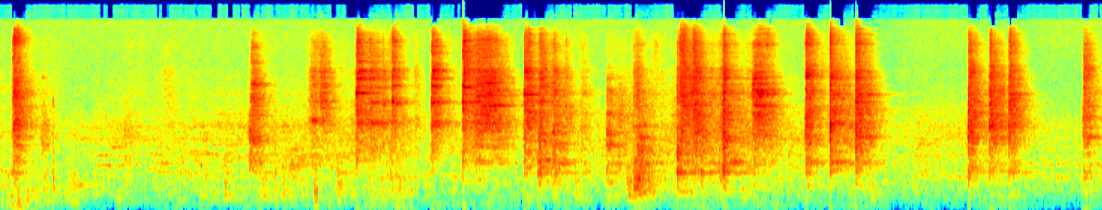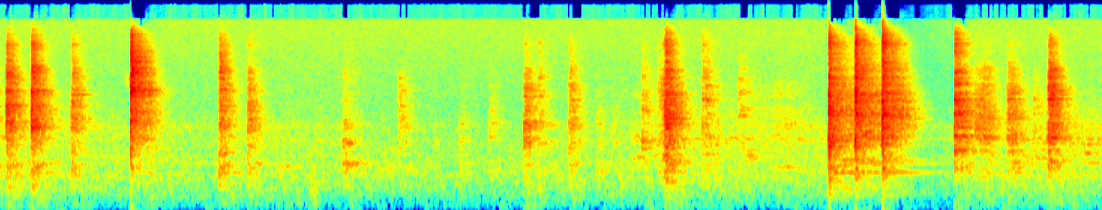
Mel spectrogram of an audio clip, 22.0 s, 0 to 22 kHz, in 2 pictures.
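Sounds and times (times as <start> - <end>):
sharp knocks of frame bars: 2.5 - 9.0, 9.7 - 13.8, 19.3 - 21.8.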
